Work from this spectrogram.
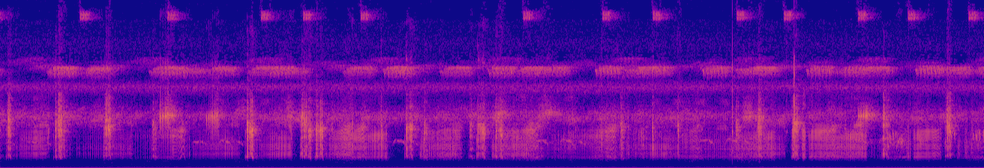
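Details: An Indian frog gives territorial, intimidating croaks in dense, rasping bursts over a steady high insect-like whine.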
